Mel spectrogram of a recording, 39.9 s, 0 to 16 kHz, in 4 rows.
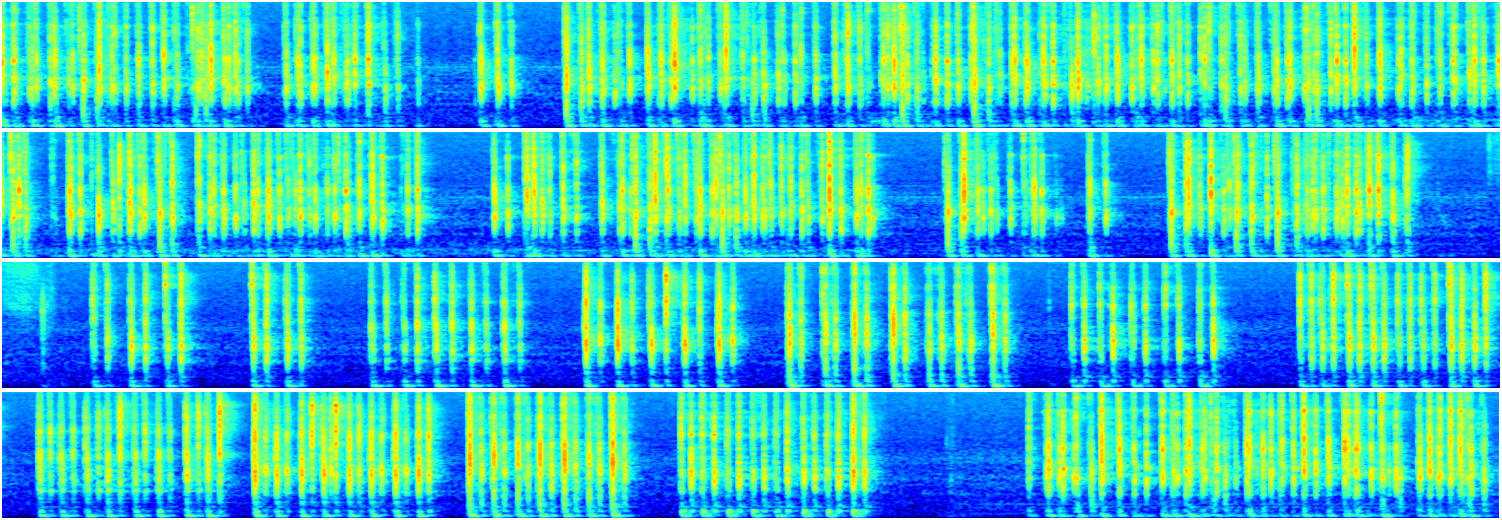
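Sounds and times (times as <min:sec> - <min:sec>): mechanical keyboard keystroke clacks: 0:36.8 - 0:39.9.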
